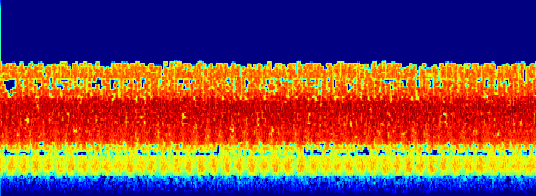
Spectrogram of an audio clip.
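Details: A summer chorus of cicadas in Provence, France: shrill, hissing, ceaseless buzzing with a rapid pulsing beat, unchanging in volume, nothing else audible.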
